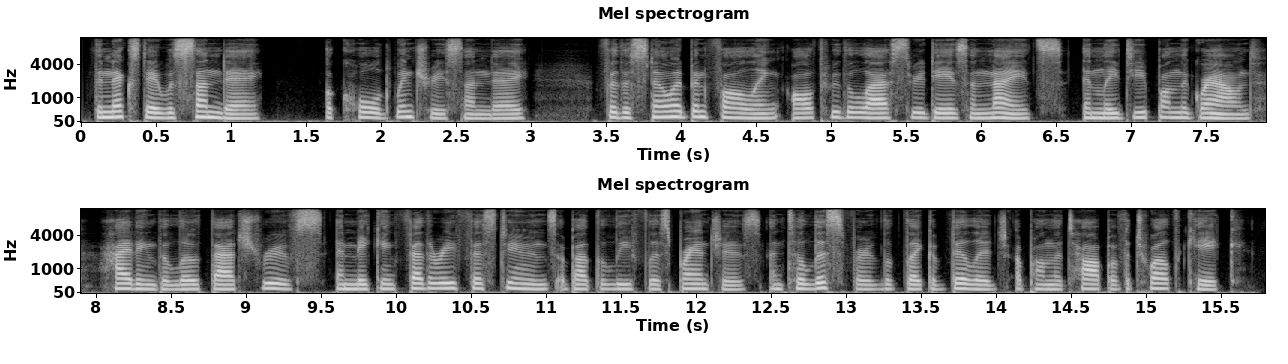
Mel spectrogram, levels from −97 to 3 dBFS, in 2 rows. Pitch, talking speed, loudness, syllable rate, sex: 190 Hz, 205 wpm, -18 LUFS, 5.3 syllables/s, female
